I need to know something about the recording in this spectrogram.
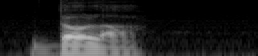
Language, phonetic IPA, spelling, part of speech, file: Polish, [ˈdɔla], dola, noun, Pl-dola.ogg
